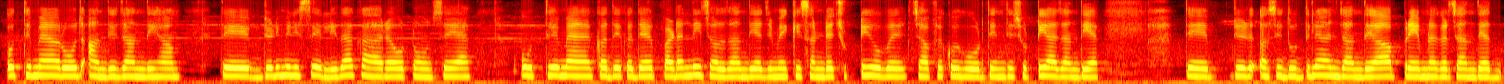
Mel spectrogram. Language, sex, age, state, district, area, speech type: Punjabi, female, 18-30, Punjab, Shaheed Bhagat Singh Nagar, urban, spontaneous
